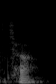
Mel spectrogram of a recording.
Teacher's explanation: तालव्य महाप्राण अघोष व्यंजन का उदाहरण है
